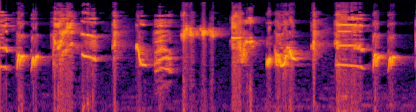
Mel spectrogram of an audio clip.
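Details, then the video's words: Orange-headed thrush (anis kembang) from Indonesia in extended song: dense, rapid bursts of high chirps, squeaky trills and whistles, closely packed phrases with scarcely a pause. "Suara Burung Anis Kembang Durasian"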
